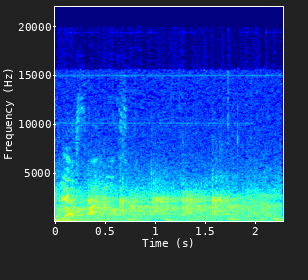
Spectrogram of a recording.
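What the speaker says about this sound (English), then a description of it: "Please a round of applause for him." Audience at the AGE Lagos 2025 gaming-industry conference gives a brief burst of steady, dense clapping, moderately loud and continuous over the short span.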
